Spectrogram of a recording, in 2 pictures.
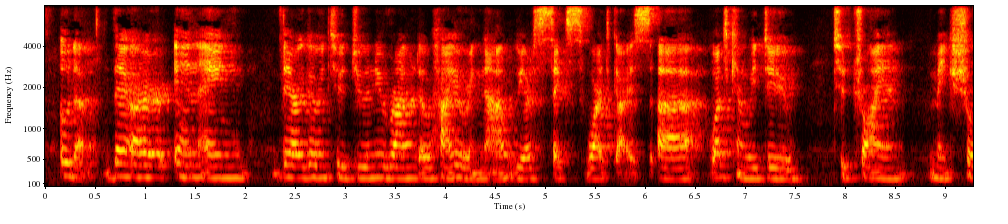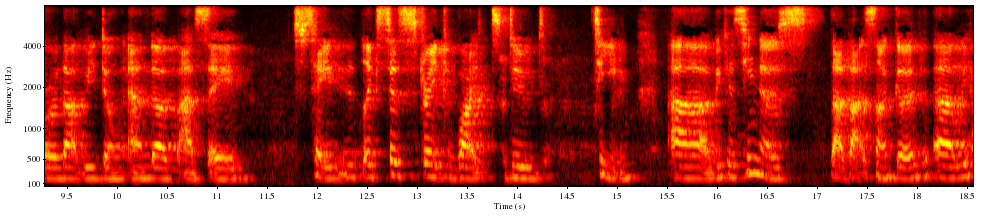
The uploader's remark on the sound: We report from the heart of the Skövde Game Conference, diving deep into a riveting panel discussion.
